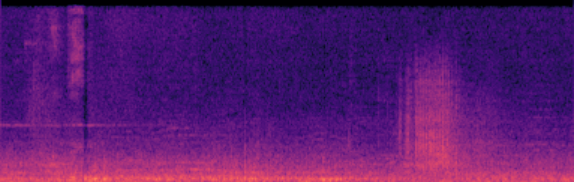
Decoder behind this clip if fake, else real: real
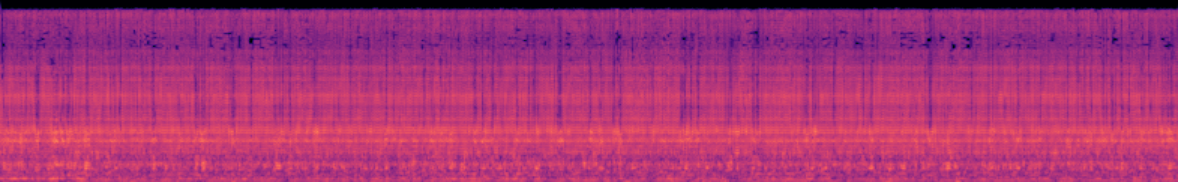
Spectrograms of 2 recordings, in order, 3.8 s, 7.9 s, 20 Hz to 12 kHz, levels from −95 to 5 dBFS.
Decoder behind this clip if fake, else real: fake, vocoder, BigVGAN v2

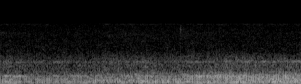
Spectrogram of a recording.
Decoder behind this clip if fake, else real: fake, vocoder, Vocos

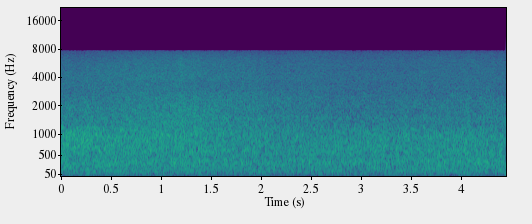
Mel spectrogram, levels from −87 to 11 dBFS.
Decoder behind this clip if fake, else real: fake, autoencoder, DAC-VAE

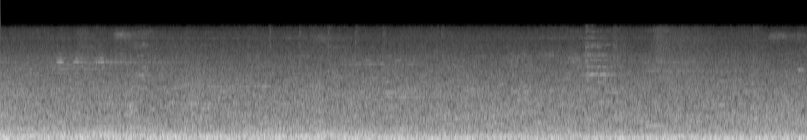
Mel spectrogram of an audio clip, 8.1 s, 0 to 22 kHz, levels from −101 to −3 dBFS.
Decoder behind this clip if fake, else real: real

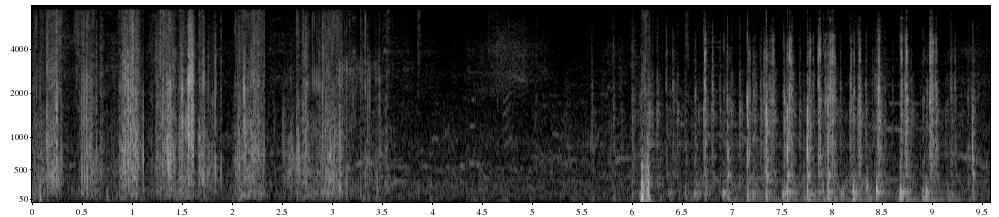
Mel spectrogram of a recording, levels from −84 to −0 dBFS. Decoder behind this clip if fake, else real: real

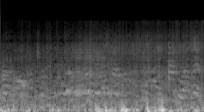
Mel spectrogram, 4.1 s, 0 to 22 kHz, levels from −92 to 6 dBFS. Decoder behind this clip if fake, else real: fake, vocoder, BigVGAN v2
